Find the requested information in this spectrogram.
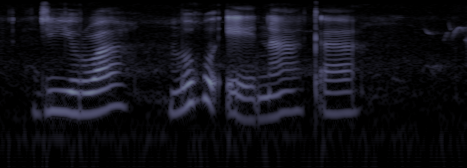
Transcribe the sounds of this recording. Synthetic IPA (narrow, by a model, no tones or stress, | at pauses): dirwa | moχʊʔɛnakʼa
